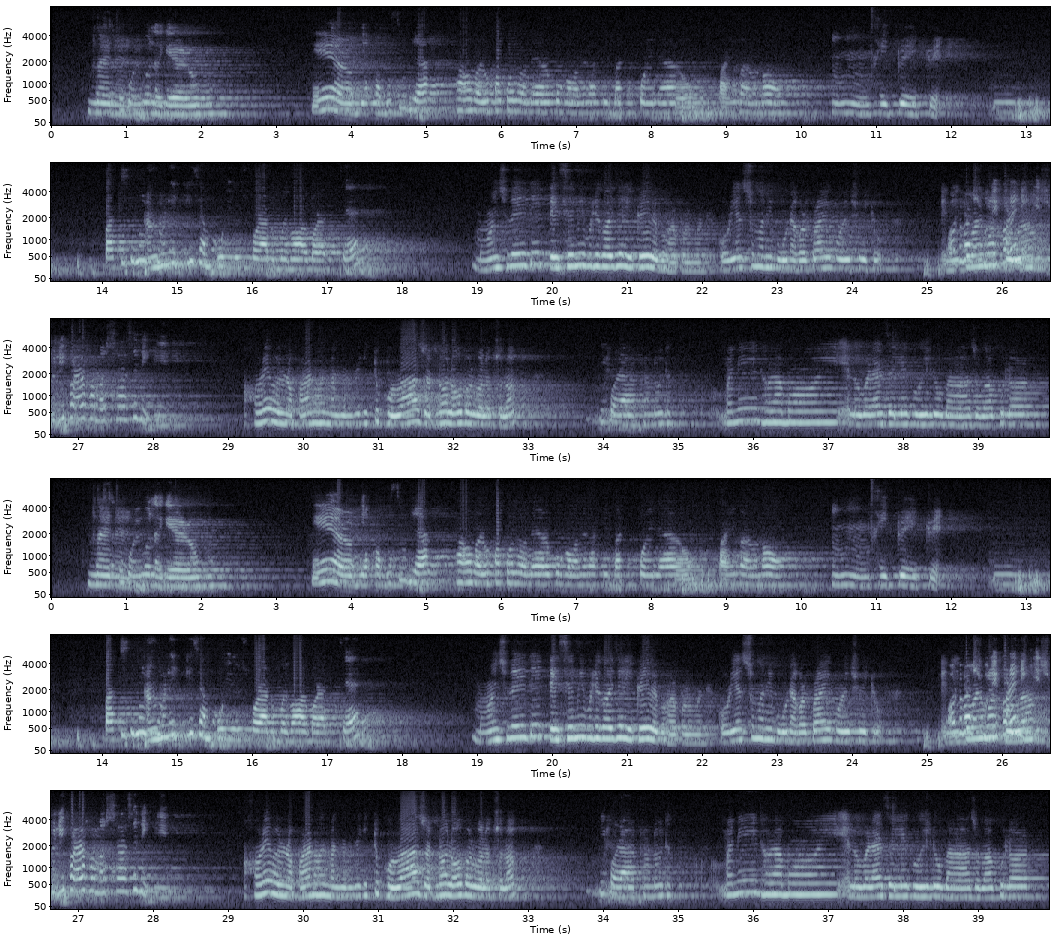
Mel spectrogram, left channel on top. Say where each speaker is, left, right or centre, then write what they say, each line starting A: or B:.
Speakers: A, on the right; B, on the right.
A: চেষ্টাটো
B: নাই নাই
A: কৰিব লাগে আৰু।
B: <inaudible>
A: সেই আৰু দিয়া, ভাবিছো দিয়া। চাওঁ বাৰু, সফল হ'লে আৰু ভগৱানে আশীৰ্বাদ কৰিলে আৰু পাৰিম আৰু ন! <inaudible>
B: উম। সেইটোৱে সেইটোৱে।
A: উম। বাকী তুমি
B: আৰু
A: চুলিত
B: মানে
A: কি চেম্পু ইউজ কৰানো, ব্যৱহাৰ কৰা পিছে?
B: মই চুলিখিনিত টেচেমি বুলি কয় যে সেইটোৱে ব্যৱহাৰ কৰোঁ মানে। কৰি আছো মানে বহুত আগৰ পৰাই কৰিছোঁ এইটো।
A: অ
B: এনেইতো
A: তোমাৰ
B: বাৰু
A: চুলি
B: মই
A: সৰে
B: ঘৰুৱা
A: নেকি চুলি সৰাৰ সমস্যা আছে নেকি?
B: সৰে বাৰু নসৰা নহয় মাজে মাজে কিন্তু ঘৰুৱা যত্ন লওঁ বাৰু অলপ চলপ
A: কি
B: এনে
A: কৰা?
B: যত্ন লৈ থাকোঁ। মানে ধৰা মই এল'ভেৰা জেলে ঘহিলো বা জবা ফুলৰ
